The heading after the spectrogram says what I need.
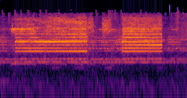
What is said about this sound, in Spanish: El de los claxon de familias, de los coches donde estaban los docentes de las escuelas concertadas, esas familias, los niños y demás agentes de la educación que han formado parte de esa marea naranja pidiendo libertad de elección en la educación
